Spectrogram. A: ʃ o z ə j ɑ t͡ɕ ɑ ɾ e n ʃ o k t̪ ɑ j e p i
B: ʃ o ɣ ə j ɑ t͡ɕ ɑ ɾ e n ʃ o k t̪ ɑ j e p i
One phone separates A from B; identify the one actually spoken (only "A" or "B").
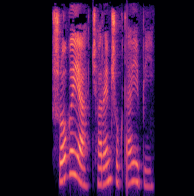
B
